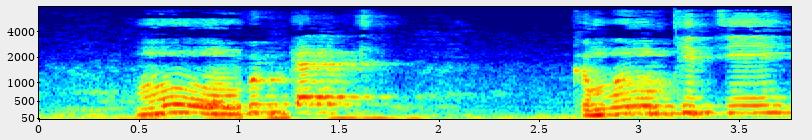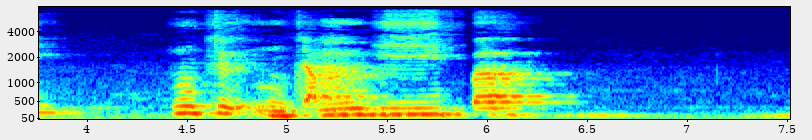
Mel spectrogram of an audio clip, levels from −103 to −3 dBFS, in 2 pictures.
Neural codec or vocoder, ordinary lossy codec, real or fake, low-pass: none; AAC, 32 kbps; real; 7.2 kHz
